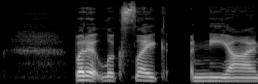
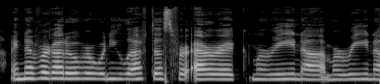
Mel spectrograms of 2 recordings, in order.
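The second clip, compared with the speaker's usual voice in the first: little fish voice; 7 semitones higher than usual. Retold or imitated. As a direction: plead like a tiny sad fish, up high. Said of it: "he was like".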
